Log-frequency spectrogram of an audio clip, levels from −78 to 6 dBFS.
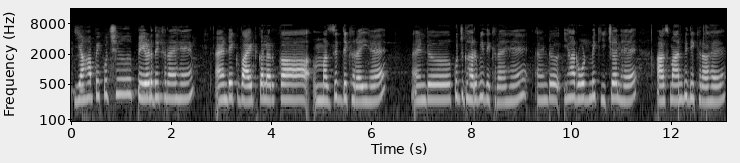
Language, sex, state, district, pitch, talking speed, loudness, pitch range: Hindi, female, Bihar, Gopalganj, 255 Hz, 150 wpm, -18 LUFS, 245-270 Hz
